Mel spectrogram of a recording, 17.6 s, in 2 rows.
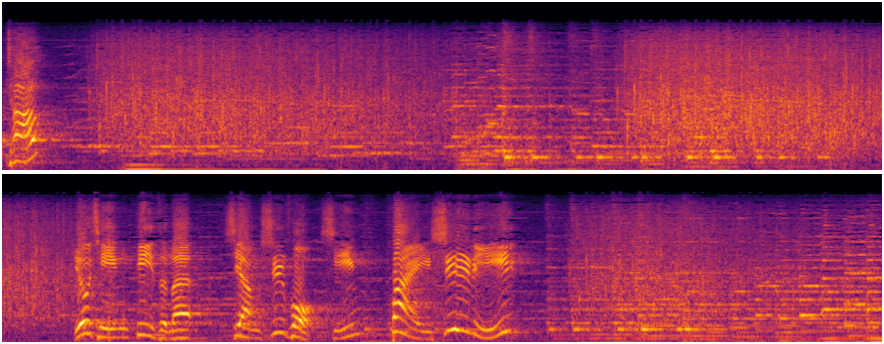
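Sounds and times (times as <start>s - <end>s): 
speech: 0.1s - 0.5s, 9.5s - 14.7s
audience applause: 0.8s - 10.1s, 14.3s - 16.8s.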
